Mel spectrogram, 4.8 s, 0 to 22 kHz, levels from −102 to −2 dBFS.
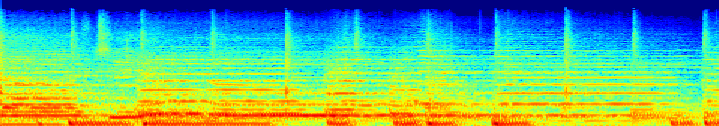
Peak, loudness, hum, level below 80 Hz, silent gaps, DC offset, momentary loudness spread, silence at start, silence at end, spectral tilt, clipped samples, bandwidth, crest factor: -4 dBFS; -17 LUFS; none; -26 dBFS; none; under 0.1%; 8 LU; 0 s; 0 s; -8 dB/octave; under 0.1%; 10.5 kHz; 12 dB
